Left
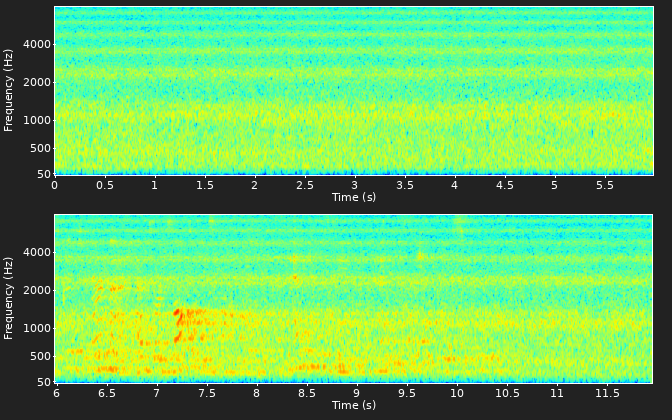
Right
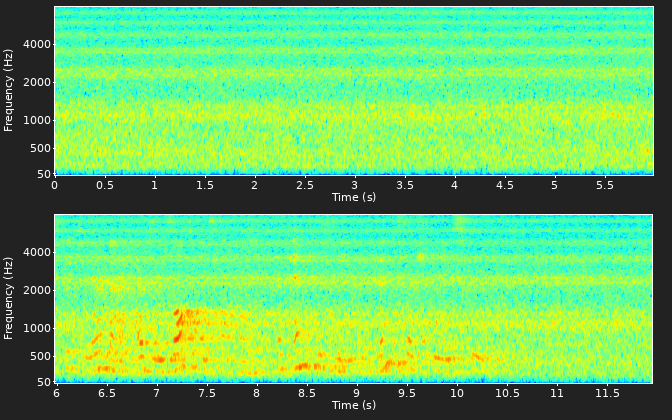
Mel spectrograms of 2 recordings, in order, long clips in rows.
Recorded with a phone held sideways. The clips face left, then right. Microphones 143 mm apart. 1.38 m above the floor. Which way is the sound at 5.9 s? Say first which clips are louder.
Right 2 dB; 20° right (ahead or behind).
